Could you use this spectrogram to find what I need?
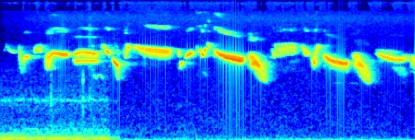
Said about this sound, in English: You may not recognize this bird on sight, but if you've spent time in Hawaii's high elevation forests, chances are you know the call of the Eurasian skylark. Take a listen.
